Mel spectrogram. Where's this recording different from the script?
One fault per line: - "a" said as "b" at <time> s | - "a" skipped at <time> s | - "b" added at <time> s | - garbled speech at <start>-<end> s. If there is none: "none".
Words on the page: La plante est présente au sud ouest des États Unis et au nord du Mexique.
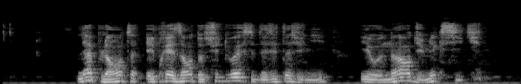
none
